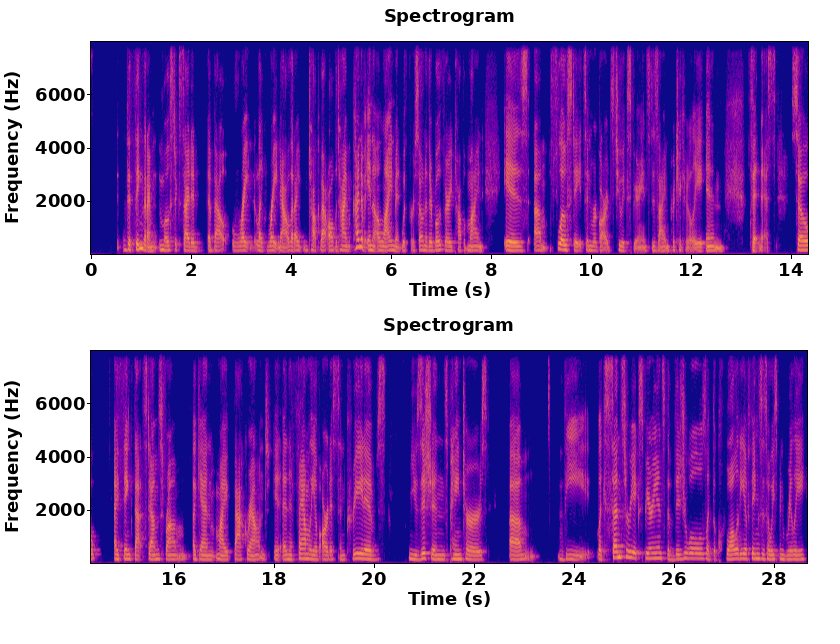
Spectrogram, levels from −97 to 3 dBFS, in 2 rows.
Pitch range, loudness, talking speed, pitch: 155-180 Hz, -32 LUFS, 160 wpm, 165 Hz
